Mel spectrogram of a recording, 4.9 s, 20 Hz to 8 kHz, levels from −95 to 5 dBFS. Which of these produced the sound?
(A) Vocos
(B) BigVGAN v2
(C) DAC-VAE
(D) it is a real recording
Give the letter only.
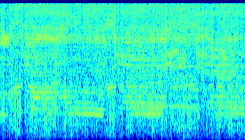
D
